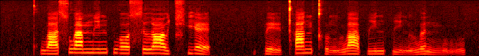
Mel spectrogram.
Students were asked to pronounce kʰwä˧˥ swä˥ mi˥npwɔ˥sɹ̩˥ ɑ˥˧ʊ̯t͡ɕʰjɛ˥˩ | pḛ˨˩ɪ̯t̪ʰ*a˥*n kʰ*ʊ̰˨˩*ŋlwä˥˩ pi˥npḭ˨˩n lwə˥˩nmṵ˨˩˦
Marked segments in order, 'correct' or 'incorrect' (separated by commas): correct, correct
